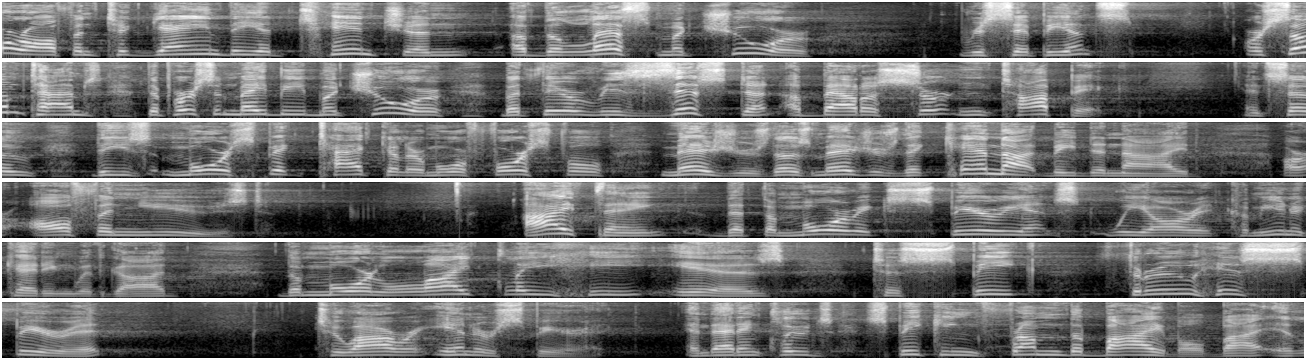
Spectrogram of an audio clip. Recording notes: Recorded Live at Brookwood Church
